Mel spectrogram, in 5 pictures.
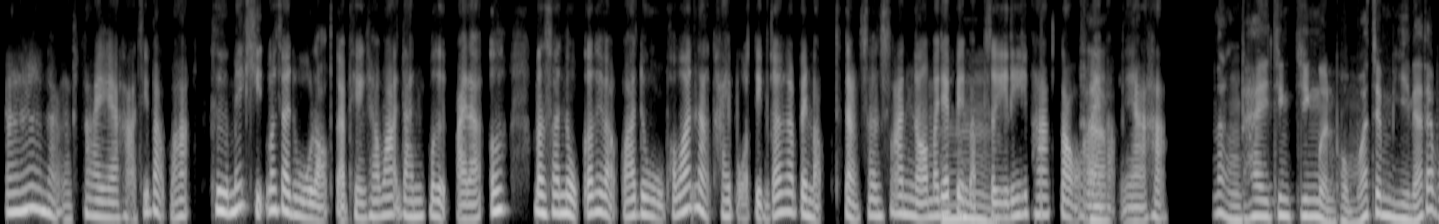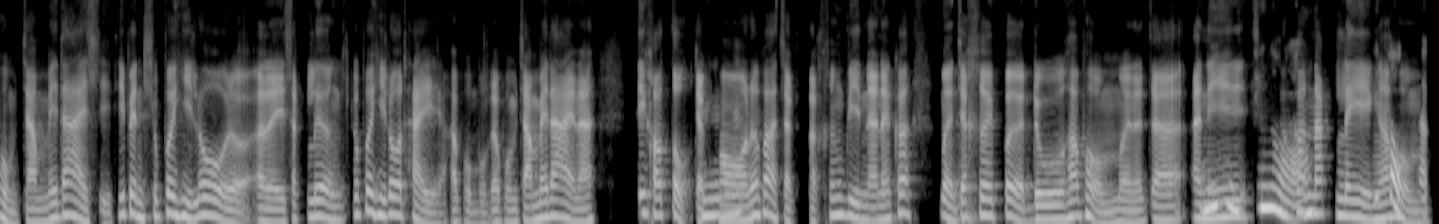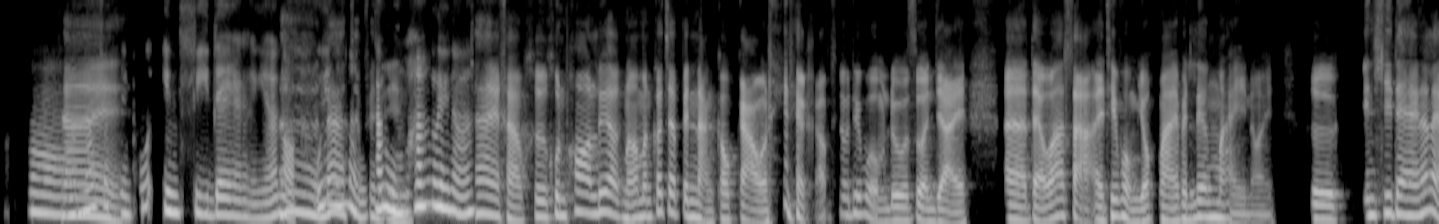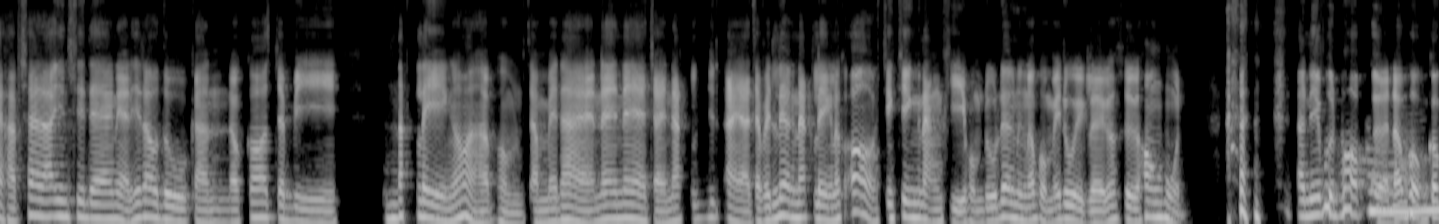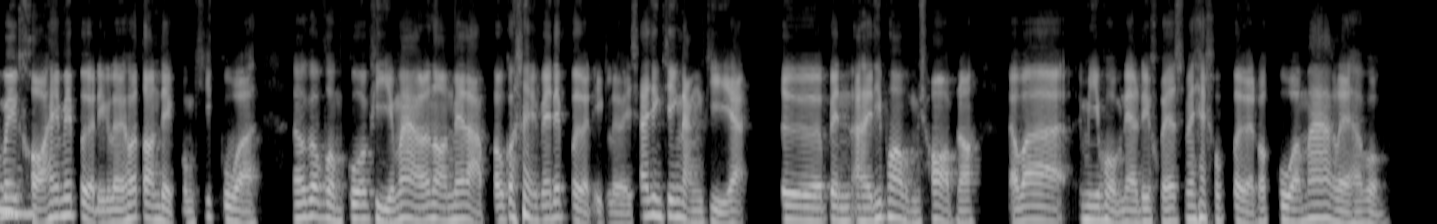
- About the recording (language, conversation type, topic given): Thai, podcast, ตอนเด็ก ๆ คุณมีความทรงจำเกี่ยวกับการดูหนังกับครอบครัวอย่างไรบ้าง?
- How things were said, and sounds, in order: tapping; other background noise; laughing while speaking: "มาก"; laughing while speaking: "นี่แหละครับ"; chuckle; laughing while speaking: "ก็"; in English: "รีเควสต์"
